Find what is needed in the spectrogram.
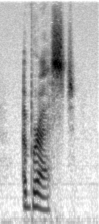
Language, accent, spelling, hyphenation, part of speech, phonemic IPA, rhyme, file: English, US, abreast, abreast, adverb / adjective / preposition, /əˈbɹɛst/, -ɛst, En-us-abreast.ogg
- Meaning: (adverb) 1. Side by side and facing forward 2. Alongside; parallel to 3. Informed, well-informed, familiar, acquainted 4. Followed by of or with: up to a certain level or line; equally advanced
